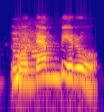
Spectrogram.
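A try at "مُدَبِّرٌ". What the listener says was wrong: Bukan ru, tapi run. Mudabbirun.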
